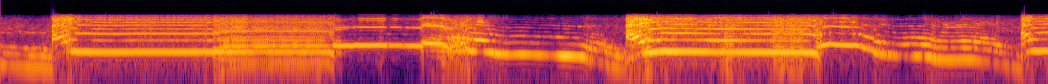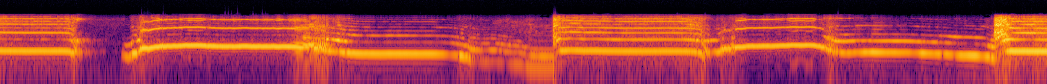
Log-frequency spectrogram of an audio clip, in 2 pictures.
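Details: Husky/wolf hybrid Cash keeps singing in dense, almost continuous howls: held notes broken by sharp upward swoops and downward slides, the pitch rising and dropping in waves.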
